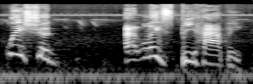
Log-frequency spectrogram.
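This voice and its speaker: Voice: mid-range voice, big pitch swings, slow, sharp tone, heavily acted. A storyteller voicing an earnest outcast man with pleading, dramatic delivery in a tale for children. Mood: hopeful. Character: earnest afflicted outcast man, anguished but hopeful. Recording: outdoor recording with insect noise.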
